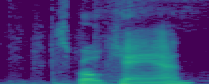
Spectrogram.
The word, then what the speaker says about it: Spokane: Spokane. That's weird. They they spell it with a E at the end because that would make it imply that the A is a full A, but it's not.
